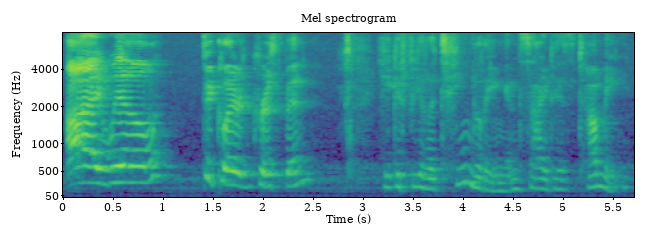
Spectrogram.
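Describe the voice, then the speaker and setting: A woman's voice: medium pitch, very animated, measured pace, dark tone. A woman reading a children's story aloud with dramatic, theatrical inflection. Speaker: storybook reader. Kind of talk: expressive scripted story narration for children.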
